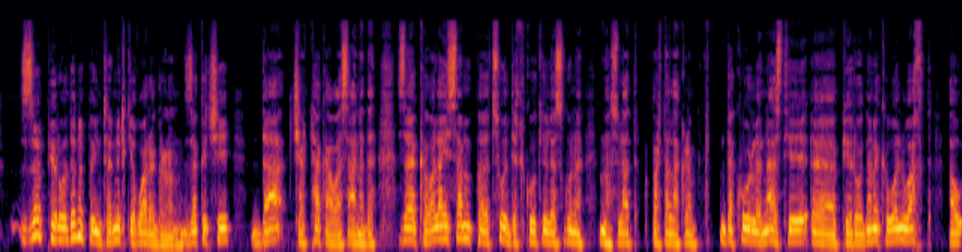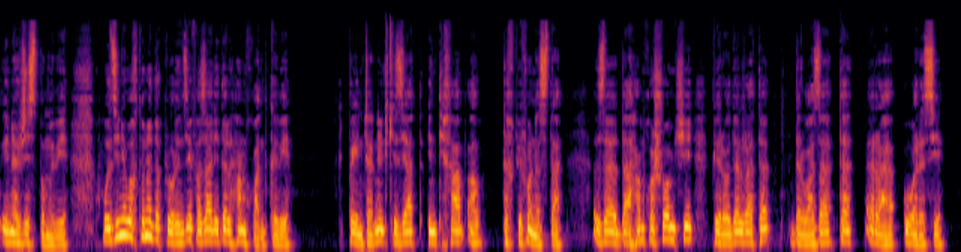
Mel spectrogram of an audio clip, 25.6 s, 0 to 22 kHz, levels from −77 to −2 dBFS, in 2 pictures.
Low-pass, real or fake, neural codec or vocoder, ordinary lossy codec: 19.8 kHz; real; none; AAC, 48 kbps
